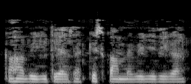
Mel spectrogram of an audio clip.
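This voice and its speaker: A young man speaks at a medium pitch in a fast monotone, with slight background noise. On a recorded phone call he argues casually with his partner, accusing, repeating himself and sounding aggrieved, like a boyfriend or husband.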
